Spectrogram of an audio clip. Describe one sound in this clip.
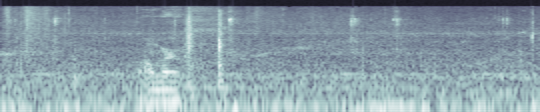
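A heavy car door clunks open.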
